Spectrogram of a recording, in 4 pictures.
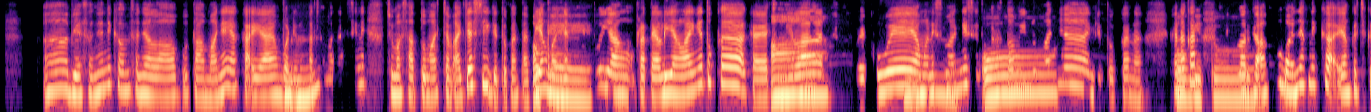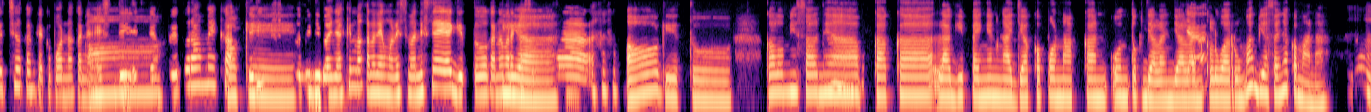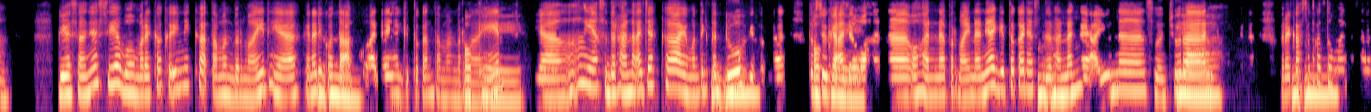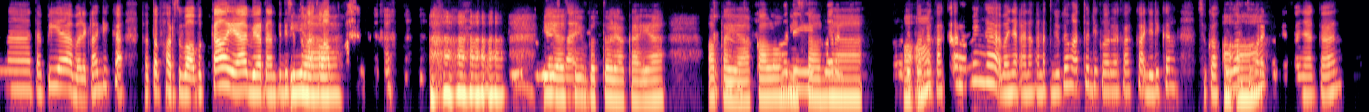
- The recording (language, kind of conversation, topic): Indonesian, unstructured, Bagaimana kamu biasanya menghabiskan waktu bersama keluarga?
- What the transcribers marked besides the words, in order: static; distorted speech; background speech; other background noise; chuckle; tapping; chuckle; laughing while speaking: "kelaparan"; laugh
